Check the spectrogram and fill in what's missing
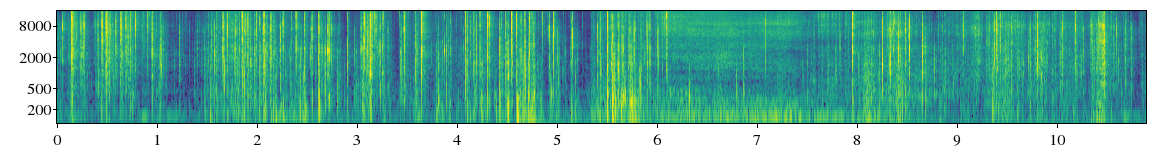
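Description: A yellow metallized plastic foil snack chip bag, hollow and flexible, is crumpled, crinkled and rubbed with both hands' fingertips close to the mic. Dense, bright crackling and crinkling fill the clip, with a softer, smoother rustling stretch around the middle before the sharp crinkles return.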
